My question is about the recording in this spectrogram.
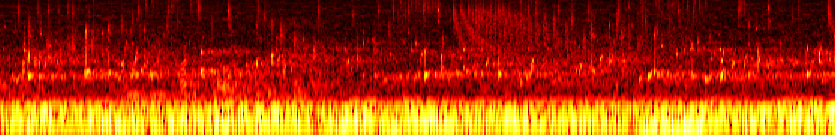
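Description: Berlin School-style electronic synthesizer music: a pulsing sequenced bass line from the Waldorf Quantum, with thin ticking percussion from the Korg Electribe ESX. A hissing noise sweep rises and falls about halfway through.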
